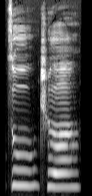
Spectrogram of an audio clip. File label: "zu1che1", Chinese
